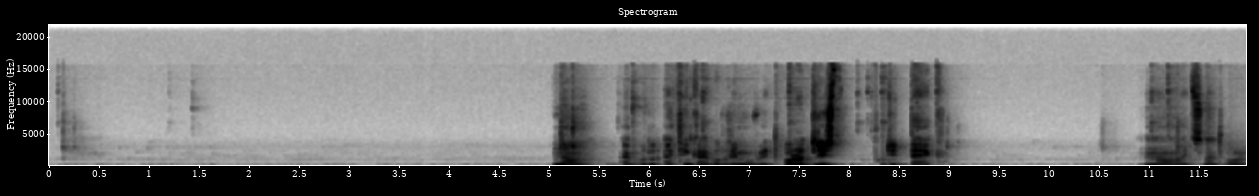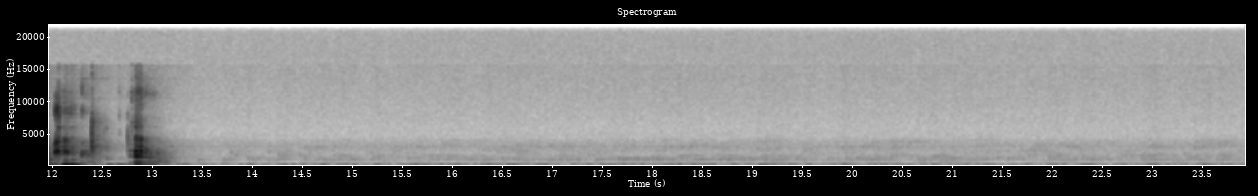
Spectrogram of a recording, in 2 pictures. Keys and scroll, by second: 0.0 d, 4.9 d, 8.8 d, 10.4 d, 12.3 d.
